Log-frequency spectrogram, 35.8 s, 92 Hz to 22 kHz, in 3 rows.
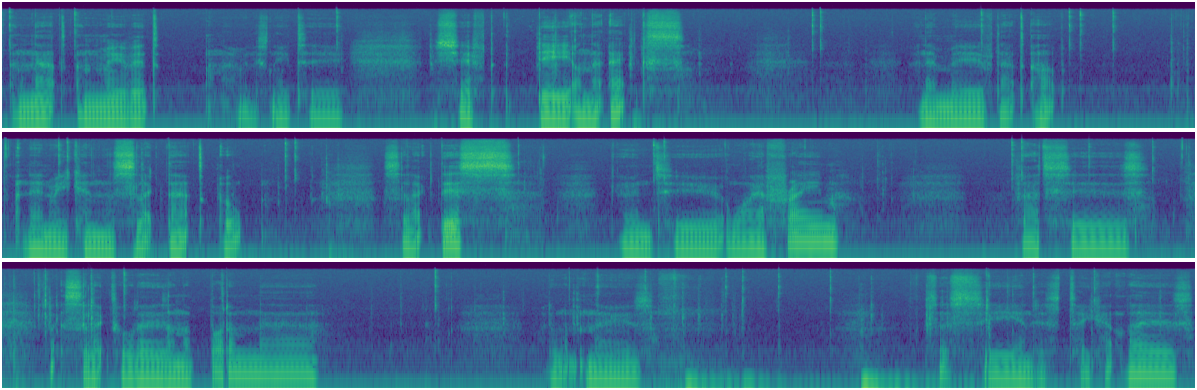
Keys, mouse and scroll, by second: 0.7 click, 5.3 shift+d, 9.7 click, 10.7 click, 12.4 click, 13.2 Tab, 14.2 Tab, 14.7 click, 15.3 Tab, 18.4 click, 22.0 click, 22.7 middle click, 24.6 c, 31.6 middle click, 32.4 Escape, 33.6 c.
